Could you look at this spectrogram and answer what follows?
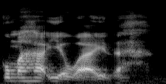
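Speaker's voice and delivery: slow, soft Sundanese phrase. Retold or imitated. Preacher imitating gentle West Javanese talk, slow and soft. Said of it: "Lembut ngomongnya".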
